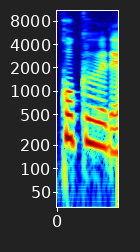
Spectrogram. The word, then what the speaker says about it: 穀雨: ようございます高橋真理恵です 4 月 20 日は二十四節気の穀雨穀物の雨と書いて穀雨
